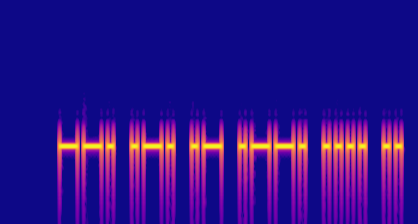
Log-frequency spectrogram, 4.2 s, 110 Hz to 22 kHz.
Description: Morse code, heard as a keyed tone, about 20 wpm, 700 Hz. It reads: GRAPHI
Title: Build A Word - 2 Letters At A Time - 8-Letter Words - 20wpm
